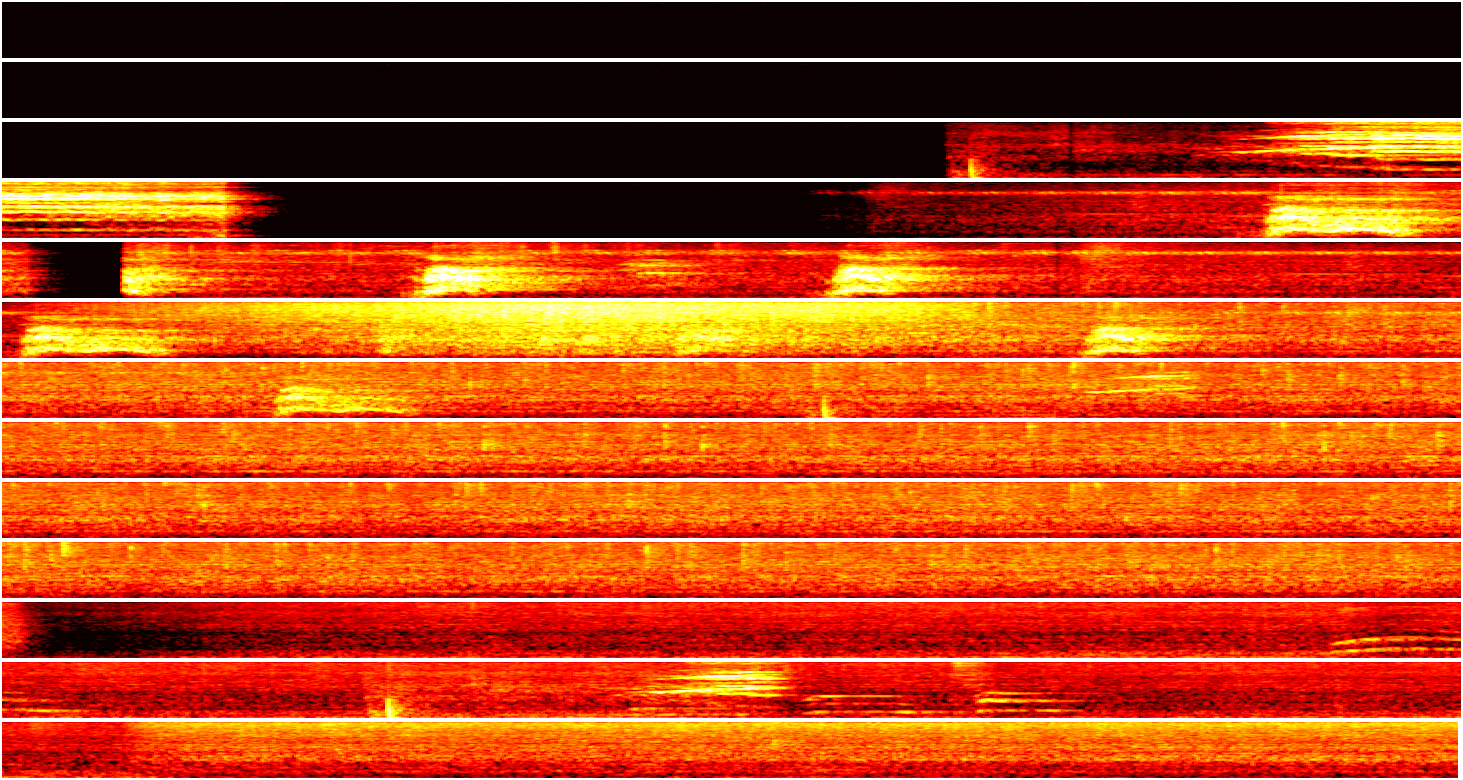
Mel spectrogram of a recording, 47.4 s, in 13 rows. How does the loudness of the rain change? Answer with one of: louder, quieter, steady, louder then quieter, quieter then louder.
quieter.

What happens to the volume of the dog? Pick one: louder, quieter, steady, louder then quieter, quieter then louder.
quieter.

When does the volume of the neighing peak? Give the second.
11 s.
